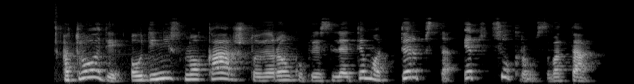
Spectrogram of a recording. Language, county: Lithuanian, Kaunas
